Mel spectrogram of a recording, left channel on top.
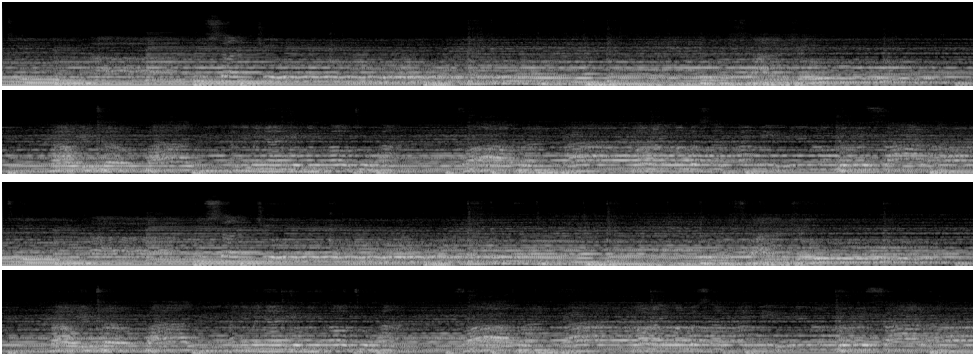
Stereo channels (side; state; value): both; normal; correlation 0.82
